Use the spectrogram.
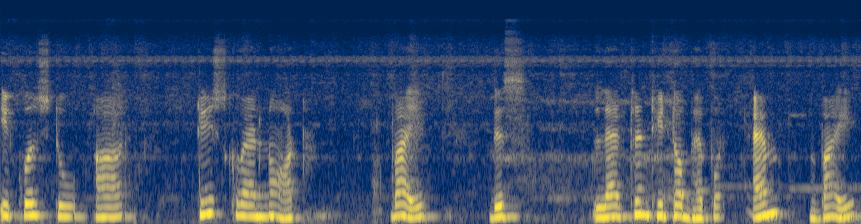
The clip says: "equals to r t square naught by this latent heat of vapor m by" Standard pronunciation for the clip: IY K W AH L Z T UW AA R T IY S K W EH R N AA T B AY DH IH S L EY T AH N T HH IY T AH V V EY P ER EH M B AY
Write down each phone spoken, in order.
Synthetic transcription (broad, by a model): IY K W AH L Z T UW AA R T IY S K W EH R N AA T B AY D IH S L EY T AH N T HH IY T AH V B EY P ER EH M B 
